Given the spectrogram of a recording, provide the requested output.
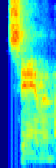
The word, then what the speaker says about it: salmon: Salmon. – I'm pretty sure it's salmon. Yeah. Okay. The L is silent and the A is kind of not an A.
